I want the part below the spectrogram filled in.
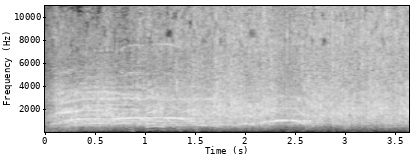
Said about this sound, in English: Y'all cheering out there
